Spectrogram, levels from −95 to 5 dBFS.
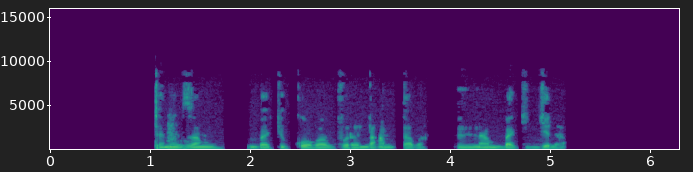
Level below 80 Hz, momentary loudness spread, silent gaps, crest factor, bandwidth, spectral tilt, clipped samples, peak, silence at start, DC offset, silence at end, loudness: -72 dBFS; 10 LU; 1.76-1.97 s, 2.42-2.46 s, 3.47-3.53 s, 3.80-4.04 s; 22 dB; 9.4 kHz; -5.5 dB/octave; under 0.1%; -12 dBFS; 1.05 s; under 0.1%; 1.15 s; -32 LUFS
